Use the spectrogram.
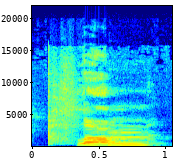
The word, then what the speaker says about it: plumbing: away from your drain notice that the b here is silent plum in plumbing we're going to be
